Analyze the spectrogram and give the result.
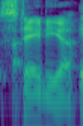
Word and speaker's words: Stadia: Stadia.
